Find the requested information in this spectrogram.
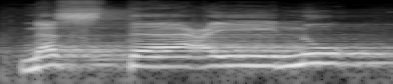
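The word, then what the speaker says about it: نستعين: Nasta'inu, nu-nya dibaca tapi pelan dan cepat.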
